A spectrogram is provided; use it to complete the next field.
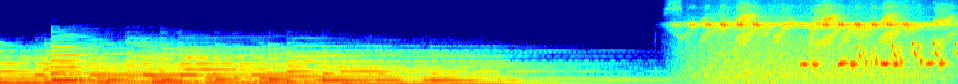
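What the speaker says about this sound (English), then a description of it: "What you just heard was an audio recording capturing the song of the yellow-crested helmetshrike." Song of the yellow-crested helmetshrike, a rare African bird: a run of clear, high chirps and whistled phrases, fairly close and loud, following a sustained musical passage. No one speaks.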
